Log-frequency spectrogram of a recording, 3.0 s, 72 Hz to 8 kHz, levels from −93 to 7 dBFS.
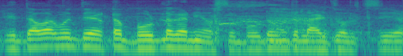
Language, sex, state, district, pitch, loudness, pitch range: Bengali, male, Assam, Hailakandi, 135 Hz, -15 LUFS, 130-150 Hz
